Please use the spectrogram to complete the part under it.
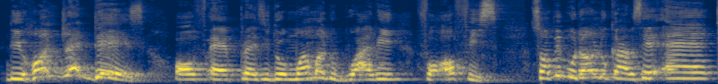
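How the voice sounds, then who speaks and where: A Nigerian man hosts a chat show with teasing, mock-pleading banter. His voice is high for a man and has a gravelly fry. He drawls some lines out for effect. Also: fairly quick, warm tone. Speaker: host. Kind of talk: talk-show hosting in Pidgin.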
